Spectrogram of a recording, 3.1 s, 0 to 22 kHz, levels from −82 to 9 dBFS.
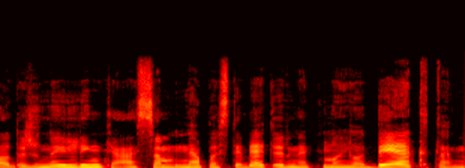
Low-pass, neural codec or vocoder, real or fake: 14.4 kHz; codec, 44.1 kHz, 3.4 kbps, Pupu-Codec; fake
